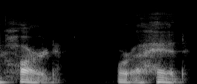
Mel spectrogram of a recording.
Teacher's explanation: And finally, the glottal fricative, as we've said, is H as in hard or ahead. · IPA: /h/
